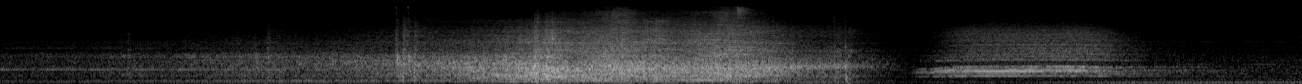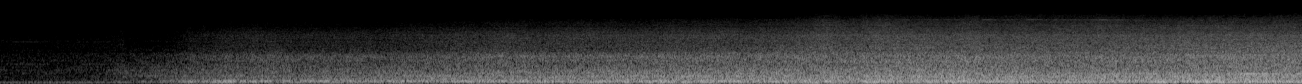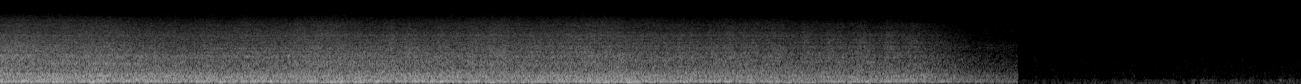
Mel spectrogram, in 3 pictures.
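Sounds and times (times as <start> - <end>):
train rumbling over steel bridge: 0.0 - 39.0.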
